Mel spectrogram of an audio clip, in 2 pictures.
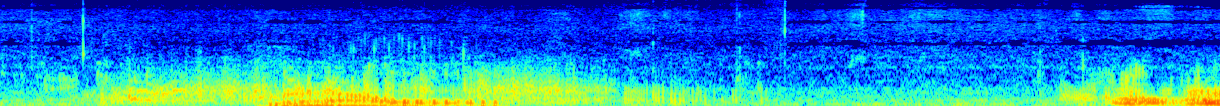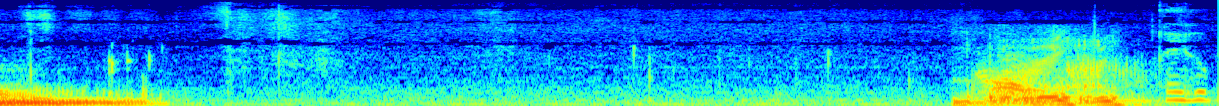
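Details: Three long, low gurgling rumbles from a big belly after a large meal: ordinary stomach growling (borborygmi) from gut movement.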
